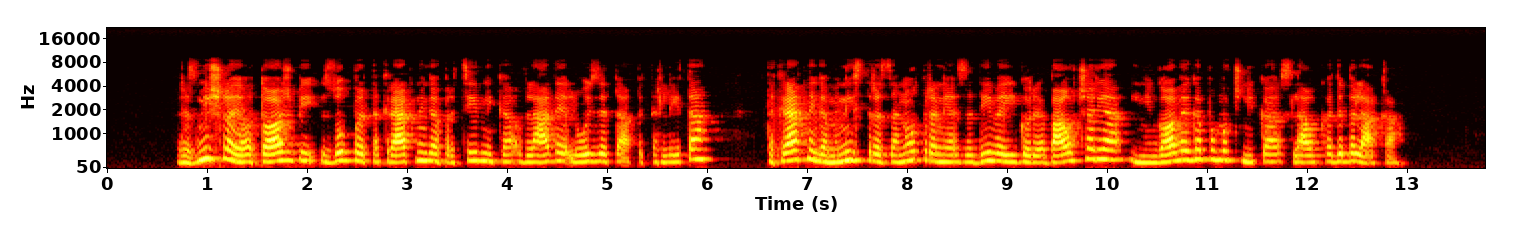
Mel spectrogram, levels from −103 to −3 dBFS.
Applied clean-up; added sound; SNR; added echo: none; none; none; none.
